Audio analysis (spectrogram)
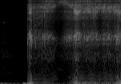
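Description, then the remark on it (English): A loud, buzzy fart sound starts abruptly after a brief silence and keeps rumbling for about two seconds, with a low, rattling tone that wavers slightly before swelling again at the end. “Sorry for farting your ear, but I don't know.”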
